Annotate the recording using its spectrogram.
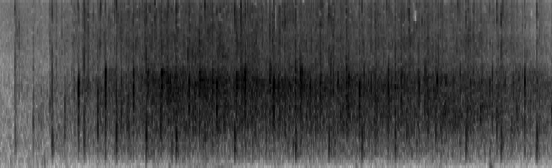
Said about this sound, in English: Warm applause for them.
